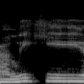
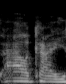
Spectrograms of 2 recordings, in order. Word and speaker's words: ALAKA'I: right and some people call it alakai or a leaky and stuff but it's alakai so it's spot on you got it right bro pronunciation is perfect yeah I've been I was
